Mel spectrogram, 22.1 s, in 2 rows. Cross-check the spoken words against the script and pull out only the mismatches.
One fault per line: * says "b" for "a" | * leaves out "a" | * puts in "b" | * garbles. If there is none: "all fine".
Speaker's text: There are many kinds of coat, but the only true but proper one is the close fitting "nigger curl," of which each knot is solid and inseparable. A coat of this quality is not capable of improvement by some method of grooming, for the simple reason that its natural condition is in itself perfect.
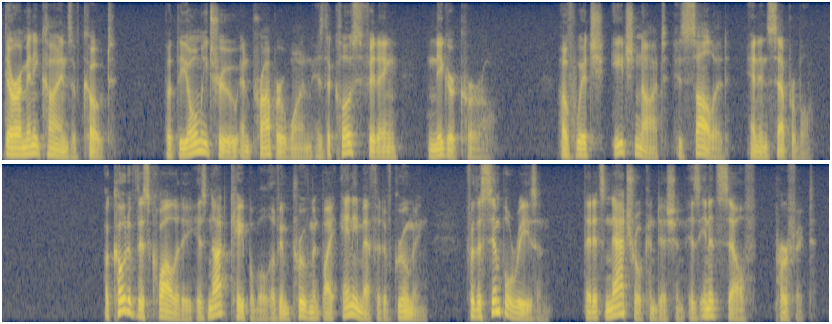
* says "and" for "but"
* says "any" for "some"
